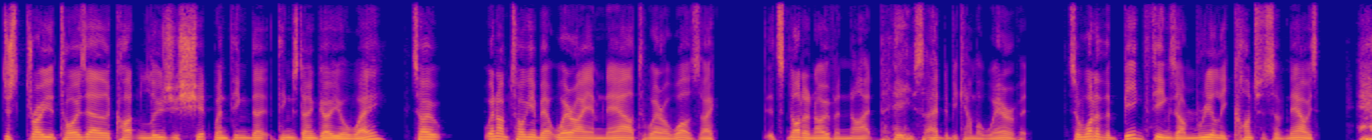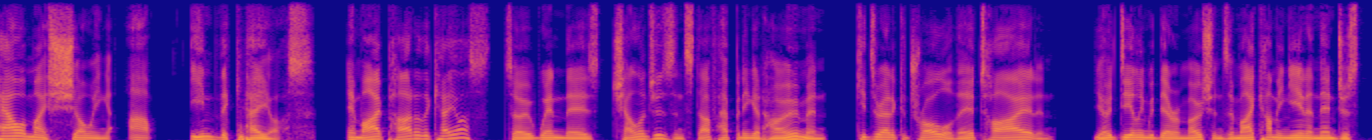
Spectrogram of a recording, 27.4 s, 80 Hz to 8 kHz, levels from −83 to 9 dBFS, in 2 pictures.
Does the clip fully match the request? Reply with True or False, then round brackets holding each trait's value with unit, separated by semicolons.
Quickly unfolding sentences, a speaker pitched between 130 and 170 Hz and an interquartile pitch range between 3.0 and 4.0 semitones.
False (225 wpm; 120 Hz; 3.5 semitones)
